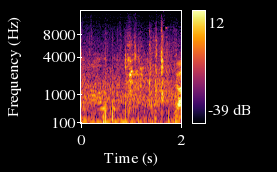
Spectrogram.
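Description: Hoofbeats of a horse cantering on the sandy arena footing, a run of uneven knocks over a steady low hum.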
